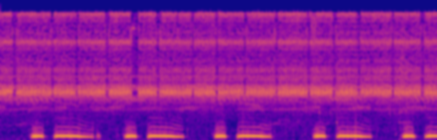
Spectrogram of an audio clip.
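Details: Repeated cooing of a spotted dove: each unit a short coo then a longer, gently falling coo, given roughly once per second in a steady rhythm, with a faint high whine throughout.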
